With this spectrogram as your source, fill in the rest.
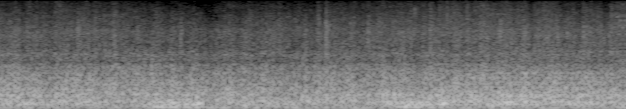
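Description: Torrential rain pours down with rolling thunder at a Florida boat ramp near Stump Pass, a loud, dense and steady roar with deep low rumbles swelling underneath and no voices.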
